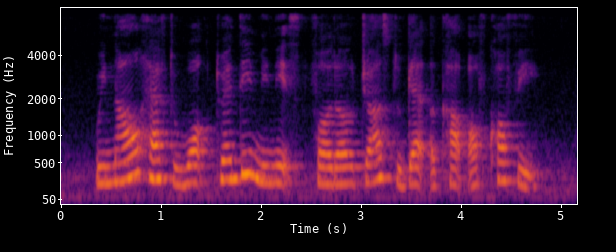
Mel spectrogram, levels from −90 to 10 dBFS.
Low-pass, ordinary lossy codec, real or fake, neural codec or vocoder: 7.2 kHz; none; real; none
